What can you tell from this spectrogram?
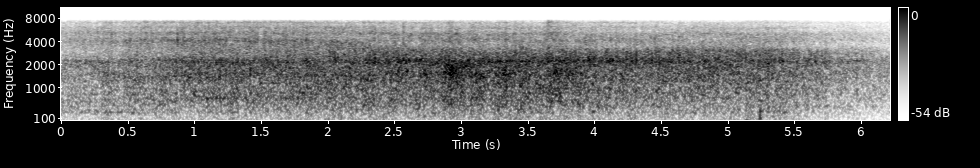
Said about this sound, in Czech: Potlesk novému blahoslavenému Jean Baptistovi. Un aplauso al nuovo beato Jean Baptiste.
